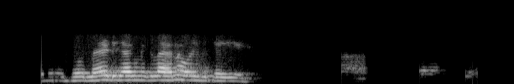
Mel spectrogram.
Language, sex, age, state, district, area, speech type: Hindi, male, 30-45, Uttar Pradesh, Prayagraj, rural, conversation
